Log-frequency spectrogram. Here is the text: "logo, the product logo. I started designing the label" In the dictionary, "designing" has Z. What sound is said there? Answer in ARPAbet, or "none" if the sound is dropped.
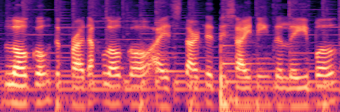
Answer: S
